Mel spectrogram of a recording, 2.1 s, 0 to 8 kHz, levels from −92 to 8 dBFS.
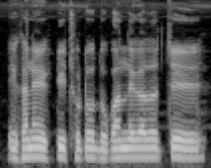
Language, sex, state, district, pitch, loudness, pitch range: Bengali, male, West Bengal, Alipurduar, 125 Hz, -17 LUFS, 120-125 Hz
